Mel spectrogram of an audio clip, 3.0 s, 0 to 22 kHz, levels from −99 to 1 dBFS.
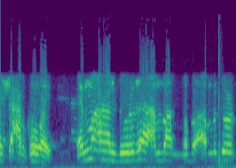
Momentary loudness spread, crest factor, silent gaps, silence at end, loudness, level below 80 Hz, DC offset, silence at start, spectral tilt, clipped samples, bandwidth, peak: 5 LU; 12 dB; none; 0 s; -20 LUFS; -60 dBFS; under 0.1%; 0 s; -5.5 dB/octave; under 0.1%; 7.6 kHz; -8 dBFS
